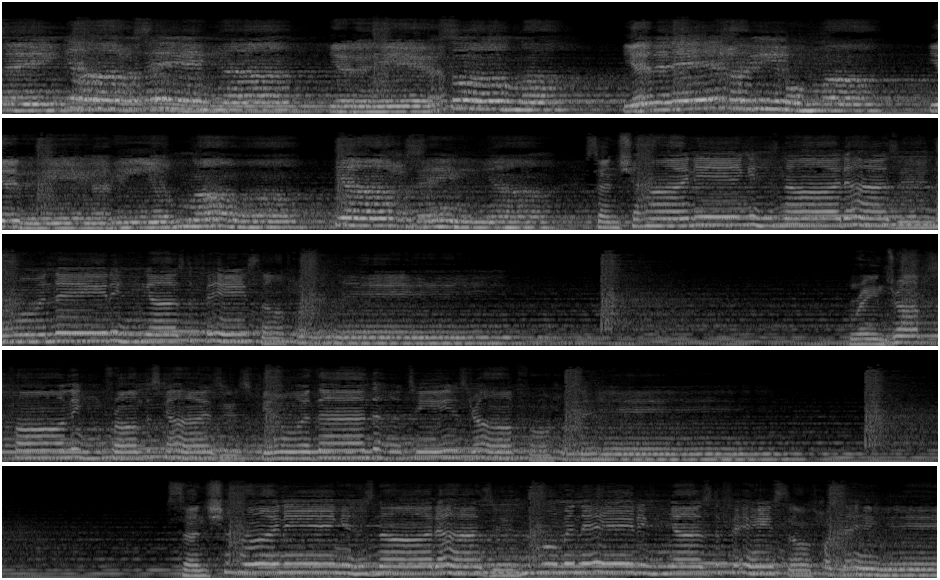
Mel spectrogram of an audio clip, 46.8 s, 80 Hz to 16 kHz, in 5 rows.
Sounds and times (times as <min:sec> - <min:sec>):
Mantra: 0:00.0 - 0:23.9, 0:27.2 - 0:36.0, 0:39.1 - 0:46.7.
